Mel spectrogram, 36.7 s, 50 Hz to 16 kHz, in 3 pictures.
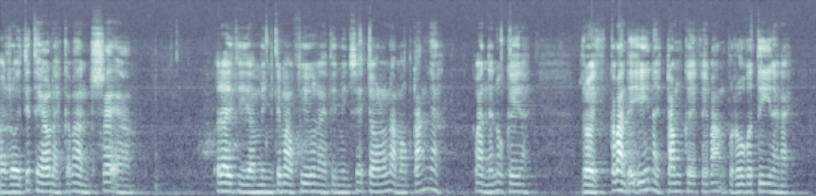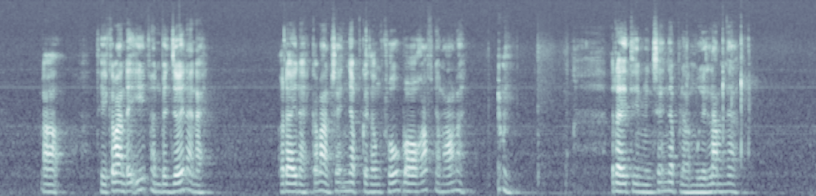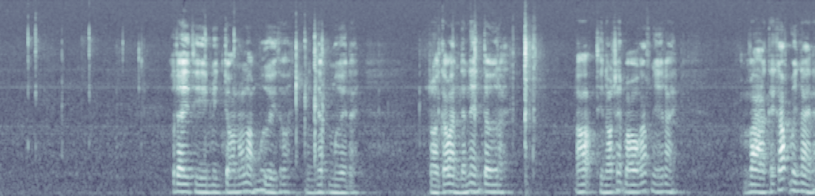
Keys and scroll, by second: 32.0 Return.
